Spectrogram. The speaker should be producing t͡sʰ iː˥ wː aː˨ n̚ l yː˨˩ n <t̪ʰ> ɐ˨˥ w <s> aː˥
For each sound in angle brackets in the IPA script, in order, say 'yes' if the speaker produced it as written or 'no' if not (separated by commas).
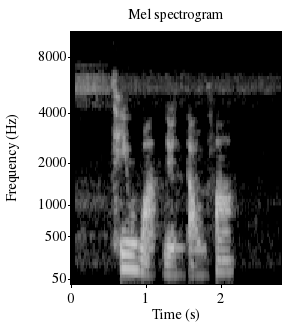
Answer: no, no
